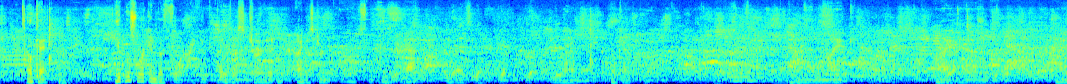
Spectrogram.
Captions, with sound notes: OK. It was working before. I think I just turned it off. [CHATTER]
